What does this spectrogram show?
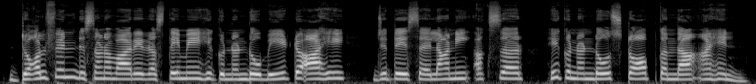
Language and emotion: Sindhi, neutral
